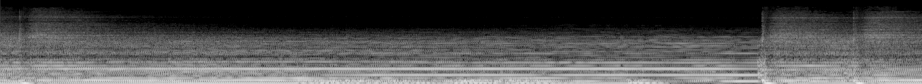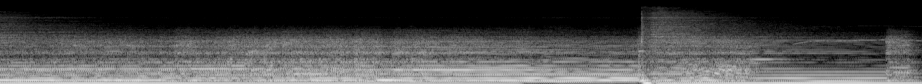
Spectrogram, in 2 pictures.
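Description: Live rock band with loud distorted electric guitars holding long sustained chords, marked by two loud crashes about eight seconds apart. The music cuts off sharply at the very end as the song finishes.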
